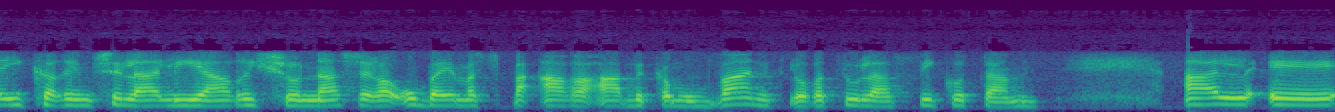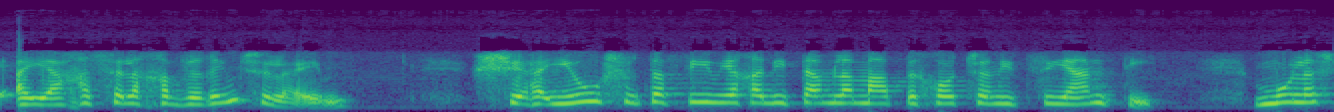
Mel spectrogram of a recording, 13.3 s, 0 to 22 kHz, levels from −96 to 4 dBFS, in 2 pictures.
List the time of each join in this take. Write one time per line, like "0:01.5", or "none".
0:03.9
